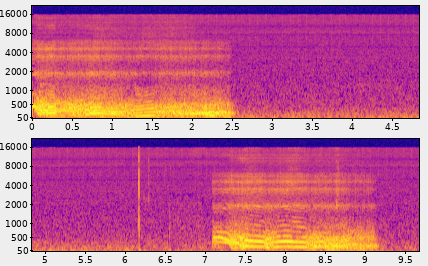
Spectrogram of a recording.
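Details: Missie snoring and dreaming during morning sleep: two long, rattling snores separated by a quiet pause in a small room; snoring.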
